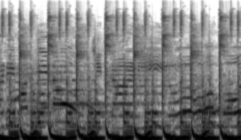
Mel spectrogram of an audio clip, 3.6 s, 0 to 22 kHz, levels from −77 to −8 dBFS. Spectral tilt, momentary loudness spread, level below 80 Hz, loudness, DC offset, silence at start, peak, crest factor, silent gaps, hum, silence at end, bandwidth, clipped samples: -5 dB/octave; 1 LU; -10 dBFS; -6 LUFS; under 0.1%; 0 s; 0 dBFS; 4 dB; none; none; 0 s; over 20 kHz; 9%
